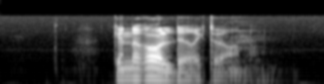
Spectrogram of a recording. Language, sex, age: Norwegian, male, 32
